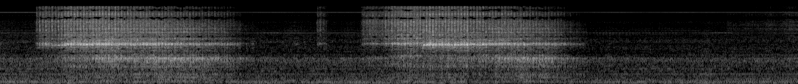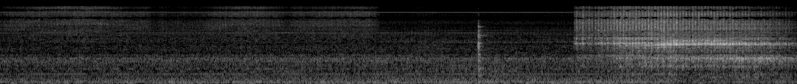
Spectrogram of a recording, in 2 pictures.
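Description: A file scrapes against spinning wood in loud, hissing bursts.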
